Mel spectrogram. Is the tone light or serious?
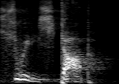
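serious. It is said in a stern, serious tone.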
